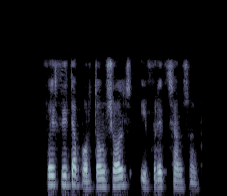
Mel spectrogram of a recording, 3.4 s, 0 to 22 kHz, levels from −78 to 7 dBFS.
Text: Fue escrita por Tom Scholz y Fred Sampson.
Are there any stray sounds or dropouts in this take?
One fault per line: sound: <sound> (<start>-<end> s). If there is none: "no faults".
no faults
